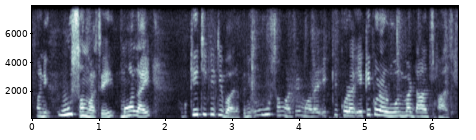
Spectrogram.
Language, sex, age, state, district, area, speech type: Nepali, female, 18-30, West Bengal, Jalpaiguri, rural, spontaneous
